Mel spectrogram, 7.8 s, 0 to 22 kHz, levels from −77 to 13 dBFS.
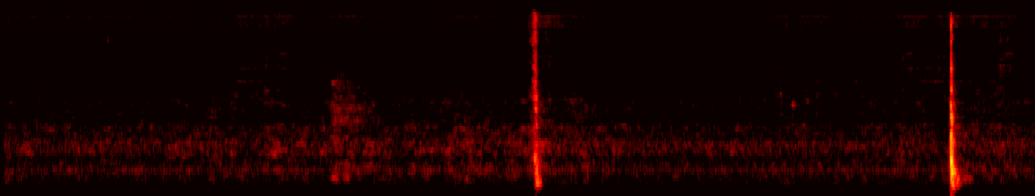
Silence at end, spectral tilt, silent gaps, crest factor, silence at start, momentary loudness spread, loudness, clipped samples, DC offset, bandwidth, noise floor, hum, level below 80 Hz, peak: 0.6 s; -1 dB/octave; none; 36 dB; 4 s; 32 LU; -27 LUFS; under 0.1%; under 0.1%; 16.5 kHz; -63 dBFS; none; -80 dBFS; 0 dBFS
